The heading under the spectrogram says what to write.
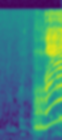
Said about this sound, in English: Wow, he nailed the wave as the cat sound played.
